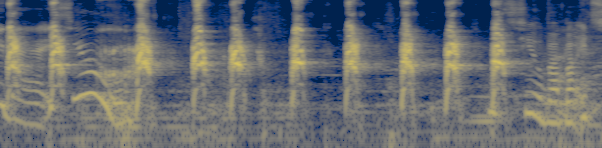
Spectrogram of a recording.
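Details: Small female chihuahua indoors in a shop, confronting her mirror reflections as if other little dogs were attacking; about ten shrill, clipped yaps fire at roughly half-second intervals while a woman speaks softly underneath.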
